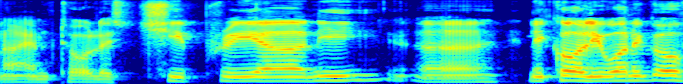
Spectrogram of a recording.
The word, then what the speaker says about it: Cipriani: The correct pronunciation, I am told, is Cipriani.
